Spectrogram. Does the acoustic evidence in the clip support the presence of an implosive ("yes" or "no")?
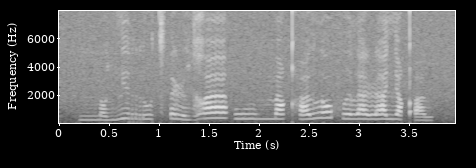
no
